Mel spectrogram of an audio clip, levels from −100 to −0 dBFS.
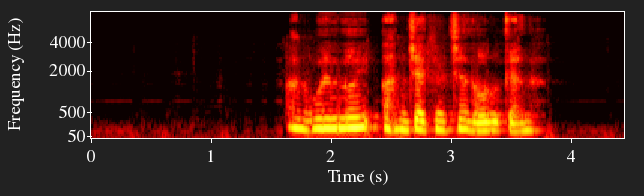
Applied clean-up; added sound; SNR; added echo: neural mask model DeepFilterNet 3.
